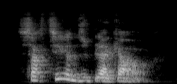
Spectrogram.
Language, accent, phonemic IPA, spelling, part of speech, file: French, Canada, /sɔʁ.tiʁ dy pla.kaʁ/, sortir du placard, verb, LL-Q150 (fra)-sortir du placard.wav
- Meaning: to come out of the closet, reveal one's homosexuality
